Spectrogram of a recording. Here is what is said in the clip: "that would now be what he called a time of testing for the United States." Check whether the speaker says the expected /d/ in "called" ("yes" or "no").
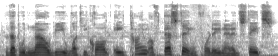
yes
